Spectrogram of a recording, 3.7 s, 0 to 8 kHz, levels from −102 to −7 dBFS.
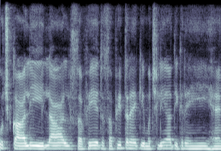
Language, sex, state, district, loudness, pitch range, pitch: Hindi, male, Punjab, Kapurthala, -17 LUFS, 140-150 Hz, 145 Hz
